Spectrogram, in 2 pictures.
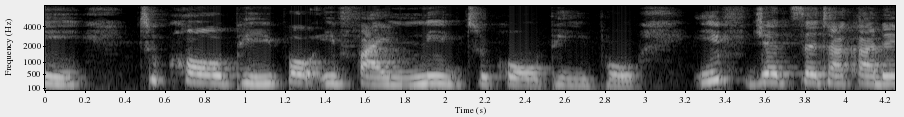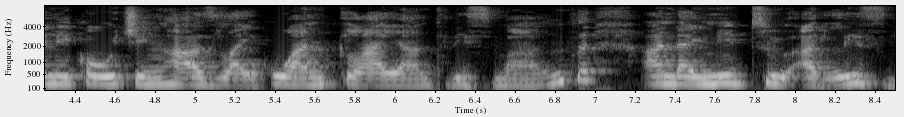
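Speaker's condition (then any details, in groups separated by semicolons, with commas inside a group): No condition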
